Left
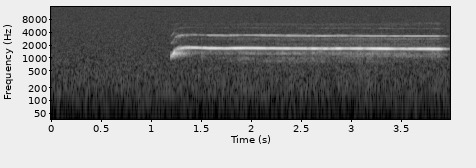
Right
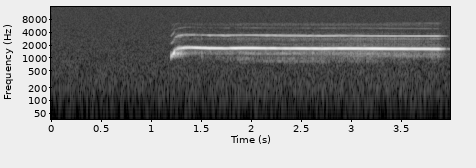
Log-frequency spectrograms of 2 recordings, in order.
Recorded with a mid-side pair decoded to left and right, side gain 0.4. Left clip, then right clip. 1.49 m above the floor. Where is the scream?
50° right, 1.4 m.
